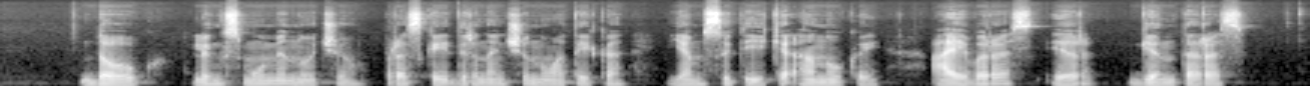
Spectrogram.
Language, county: Lithuanian, Panevėžys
